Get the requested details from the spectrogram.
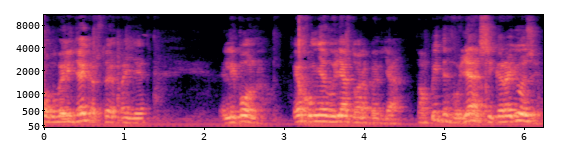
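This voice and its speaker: Karagiozis, a man doing a cheeky high-voiced trickster. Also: darkish tone, a little hiss or hum, lightly acted. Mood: chatty. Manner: joking, mock town-crier hollering. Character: cheeky poor trickster man, boastful joker. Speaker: shadow puppeteer. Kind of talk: live shadow puppet theatre. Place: live stage. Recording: echoey distant stage mic, faint ambience.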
